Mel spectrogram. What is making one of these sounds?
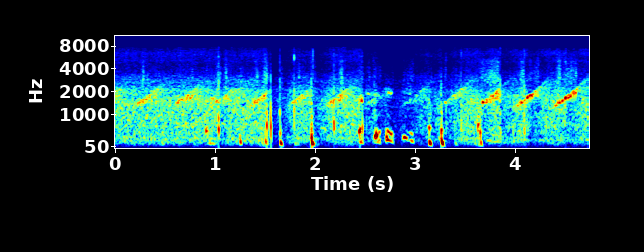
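Debris knocks and clatters in the flowing water.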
